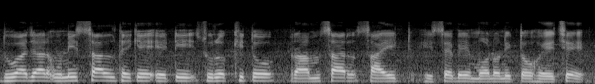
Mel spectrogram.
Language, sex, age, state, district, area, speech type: Bengali, male, 18-30, West Bengal, Bankura, urban, read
